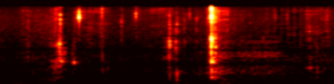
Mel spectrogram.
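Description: Near silence, with a few faint short ticks and rustles, the clearest about one and a half seconds in, as hands press canna rhizomes into potting mix in a plastic tray.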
